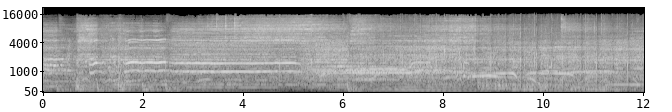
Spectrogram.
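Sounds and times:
live rock band playing: 0:00.0 - 0:12.0
audience cheering and whooping: 0:04.9 - 0:12.0.

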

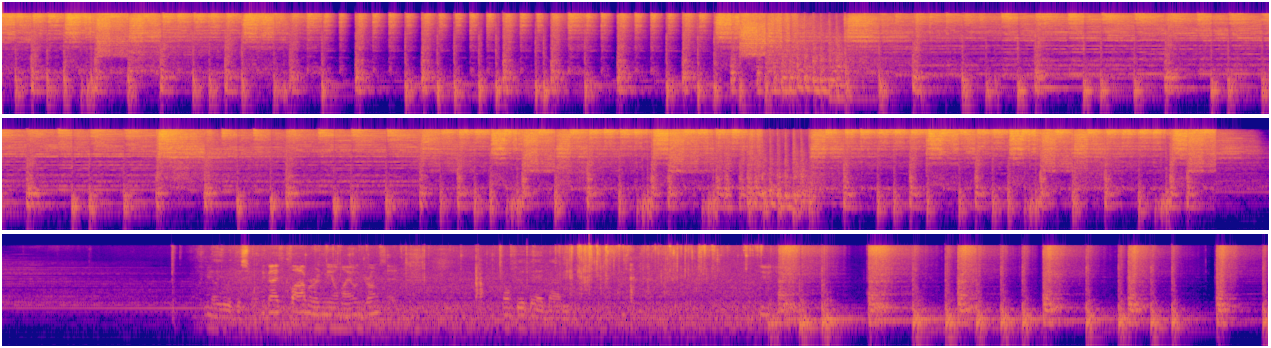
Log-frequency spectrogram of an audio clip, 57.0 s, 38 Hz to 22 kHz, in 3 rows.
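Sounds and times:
drum kit rock beat: 0:00.0 - 0:44.0, 0:49.2 - 0:57.0
crash cymbal: 0:10.8 - 0:29.8, 0:33.0 - 0:40.9.

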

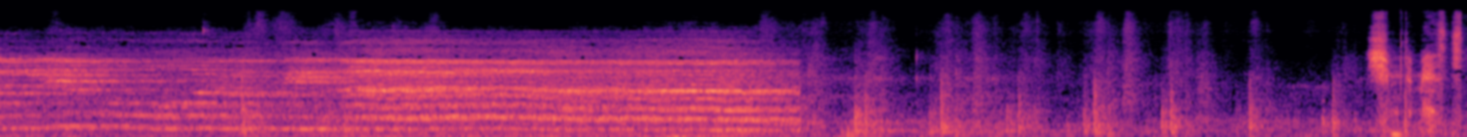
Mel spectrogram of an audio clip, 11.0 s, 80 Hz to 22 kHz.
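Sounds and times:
person whispering: 0:10.2 - 0:11.0.

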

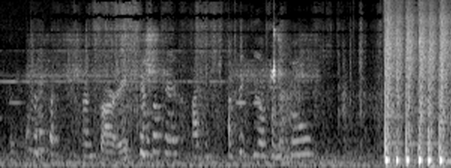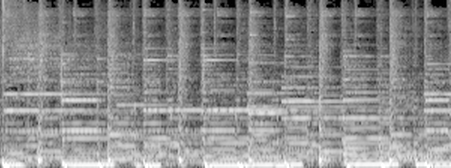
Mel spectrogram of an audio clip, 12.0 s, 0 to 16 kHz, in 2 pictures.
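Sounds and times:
rapid drum fill: 0:05.1 - 0:07.6.

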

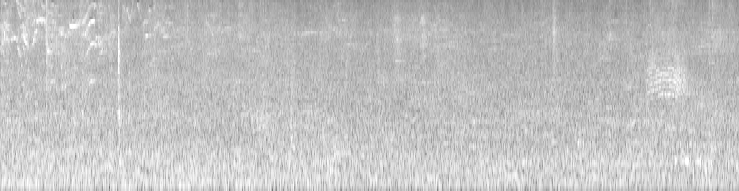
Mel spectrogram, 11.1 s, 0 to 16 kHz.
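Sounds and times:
shopping mall background noise: 0:00.0 - 0:11.0.

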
